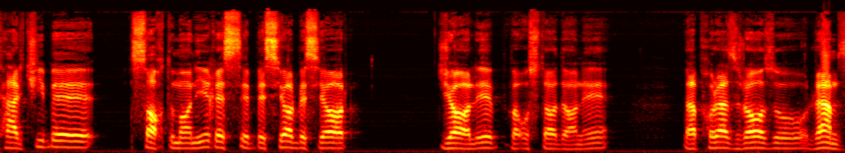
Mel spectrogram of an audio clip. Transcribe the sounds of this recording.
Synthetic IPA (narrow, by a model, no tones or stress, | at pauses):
t̪ʰæɾcʰiːbe | sɒːxt̪emɒːnijeɣesːe̞be̞sjɒːɾbe̞sjɒːɾ | d͡ʒɒːle̞bvæost̪ɒːd̪ɒːne | væpʰoɾæzɾɒːzoɾæmz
